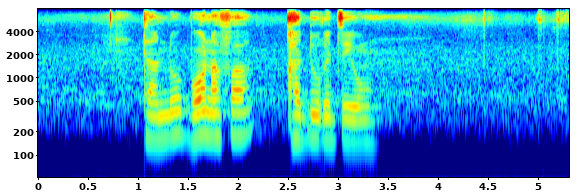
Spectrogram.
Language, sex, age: Tswana, male, 20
